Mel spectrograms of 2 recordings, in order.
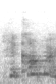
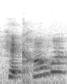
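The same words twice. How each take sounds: First: "jicama" said as juh-KAH-mah, with a J sound; second try: "jicama" with a J, juh-KAH-mah; unsure pronunciation. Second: "jicama?" said as HEE-kah-mah, rising like a question; unsure pronunciation. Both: Shown as a demonstration. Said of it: "Is it jicama or jicama?".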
